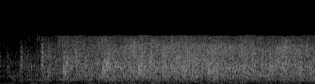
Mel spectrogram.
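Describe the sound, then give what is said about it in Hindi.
An audience breaks into applause, the clapping quickly swelling into a dense, steady wash of many hands that holds at an even, fairly loud level with no voices. “पहले ताली बजाए, लेकिन करना क्या है?”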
